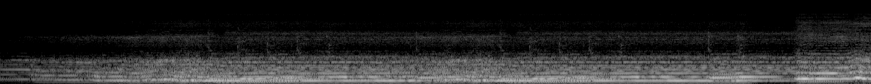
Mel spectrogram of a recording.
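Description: Intro music of layered, wordless vocal chanting over a sustained low drone, fading in from silence over the first couple of seconds.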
